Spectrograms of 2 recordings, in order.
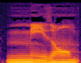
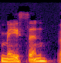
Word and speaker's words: Maison: So the next question coming in from your BFF, Maison Pierrefort. Wait, am I saying that right? – Well, you said it very French, but she just says it like Mason.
